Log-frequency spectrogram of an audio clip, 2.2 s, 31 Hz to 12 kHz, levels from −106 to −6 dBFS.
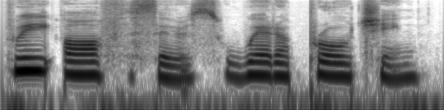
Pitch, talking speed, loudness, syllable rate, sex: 200 Hz, 110 wpm, -18 LUFS, 4.4 syllables/s, female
